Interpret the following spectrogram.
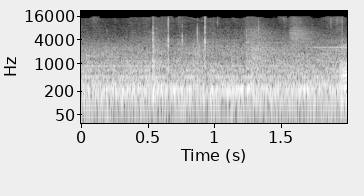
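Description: Steady background hum of a large supermarket, with a few faint taps and rustles as a cardboard pastry box is handled.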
